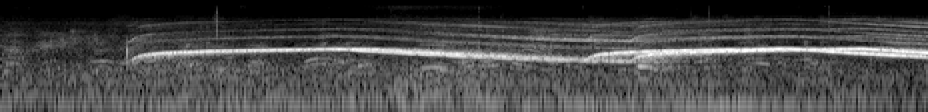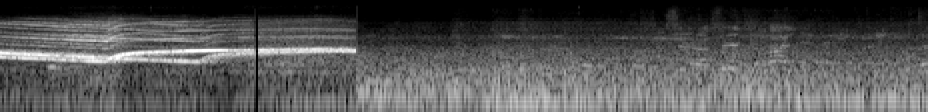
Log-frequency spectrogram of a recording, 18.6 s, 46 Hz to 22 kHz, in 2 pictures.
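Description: Ambulance siren wailing, its pitch rising and falling slowly over a few seconds per cycle, with a second overlapping wail in the middle. It cuts off suddenly about 13 seconds in, leaving a low rumble of street traffic.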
